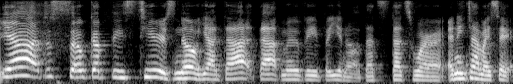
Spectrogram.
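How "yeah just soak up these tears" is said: mock weepy.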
